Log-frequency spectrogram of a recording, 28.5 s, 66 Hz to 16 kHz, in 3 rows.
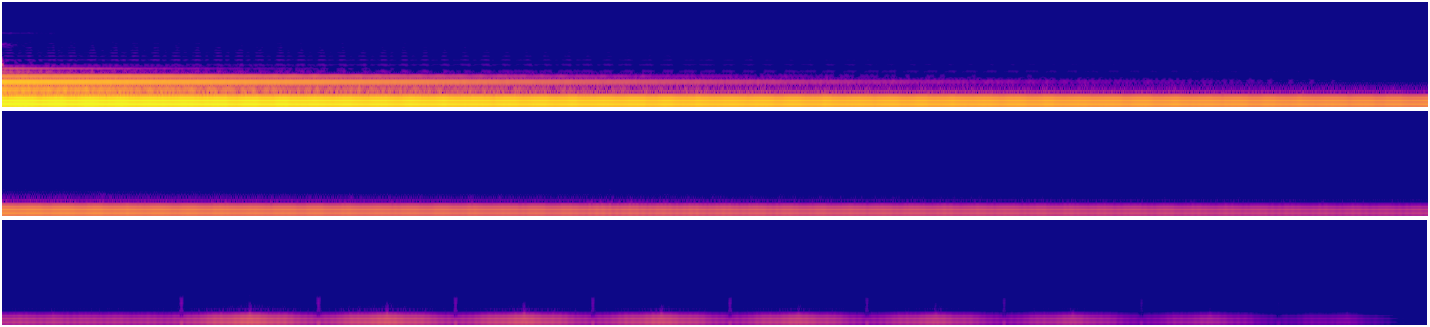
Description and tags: C S Rhodes Mark II E1
Individual notes from my Rhodes. Each filename tells the note so that you can easily use the samples in your favorite sampler. Fender Rhodes Mark II 73 Stage Piano recorded directly from the harp into a Bellari tube preamp, captured with Zoom H4 and edited in Soundtrack.
electric, fender, keyboard, multisample, piano, rhodes, tine, tube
